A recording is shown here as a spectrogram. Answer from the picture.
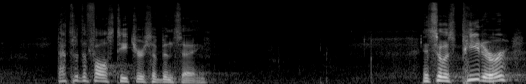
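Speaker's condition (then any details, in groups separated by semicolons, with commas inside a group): No condition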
